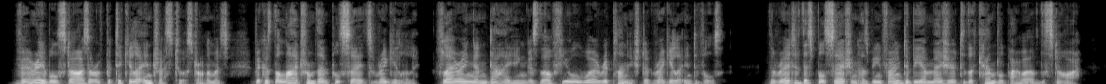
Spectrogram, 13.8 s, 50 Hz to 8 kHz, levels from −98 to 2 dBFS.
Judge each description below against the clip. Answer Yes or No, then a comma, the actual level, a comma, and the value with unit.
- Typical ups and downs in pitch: No, wide, 5.7 semitones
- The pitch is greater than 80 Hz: Yes, medium, 140 Hz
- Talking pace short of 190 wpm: No, average, 195 wpm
